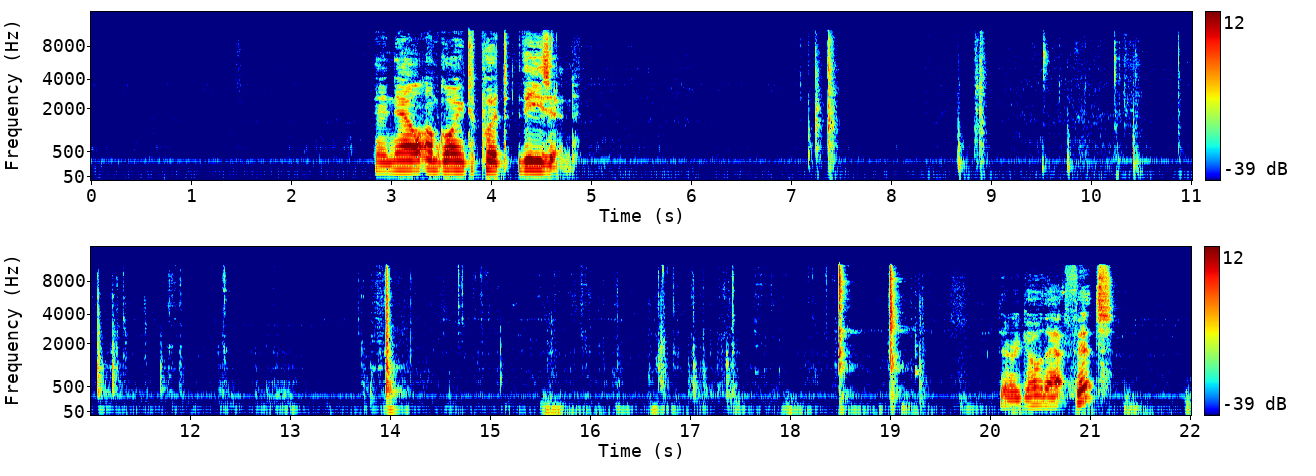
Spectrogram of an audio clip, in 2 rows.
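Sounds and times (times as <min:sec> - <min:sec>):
slot latches snapping shut: 0:18.4 - 0:19.4.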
